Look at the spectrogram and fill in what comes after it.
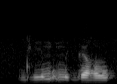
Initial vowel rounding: unrounded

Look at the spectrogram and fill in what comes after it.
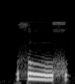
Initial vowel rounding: rounded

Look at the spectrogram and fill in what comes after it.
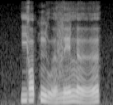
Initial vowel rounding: rounded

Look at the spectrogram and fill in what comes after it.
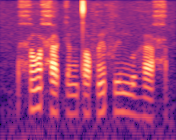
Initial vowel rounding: rounded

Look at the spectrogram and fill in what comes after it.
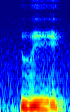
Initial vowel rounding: unrounded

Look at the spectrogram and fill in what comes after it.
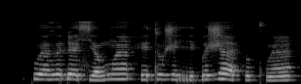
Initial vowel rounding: unrounded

